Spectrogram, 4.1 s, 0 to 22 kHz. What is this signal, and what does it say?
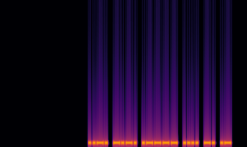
Morse code, heard as a keyed tone, about 34 wpm, 700 Hz. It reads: FC1HNA
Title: DXCC-100 Call Signs - 6 Characters - 35wpm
